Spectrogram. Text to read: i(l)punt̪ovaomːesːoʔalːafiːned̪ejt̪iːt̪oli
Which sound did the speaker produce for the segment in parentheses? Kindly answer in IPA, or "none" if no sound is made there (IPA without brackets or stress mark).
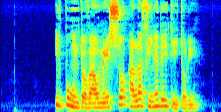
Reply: l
